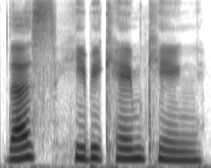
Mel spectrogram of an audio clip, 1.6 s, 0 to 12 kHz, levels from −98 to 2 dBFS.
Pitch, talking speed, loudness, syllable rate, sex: 195 Hz, 150 wpm, -19 LUFS, 4.4 syllables/s, female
